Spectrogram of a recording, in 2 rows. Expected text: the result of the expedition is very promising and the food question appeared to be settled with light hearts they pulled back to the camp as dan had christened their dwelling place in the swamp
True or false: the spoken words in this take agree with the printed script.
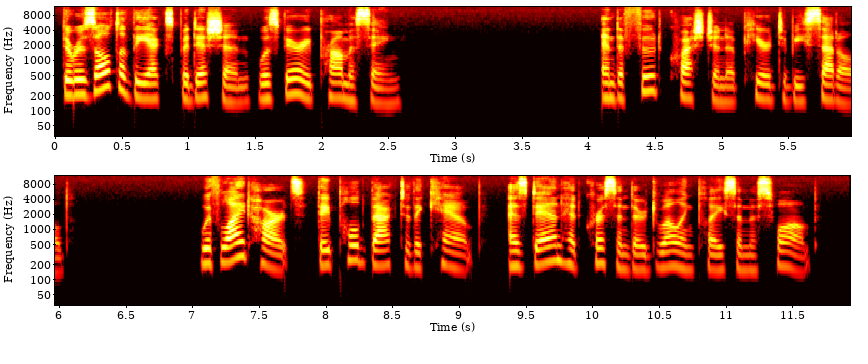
false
